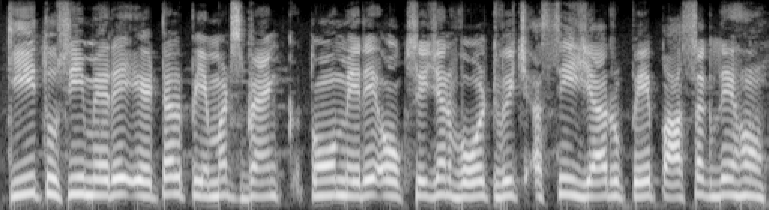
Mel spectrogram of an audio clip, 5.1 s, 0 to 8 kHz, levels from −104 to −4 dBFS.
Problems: background sounds at intervals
